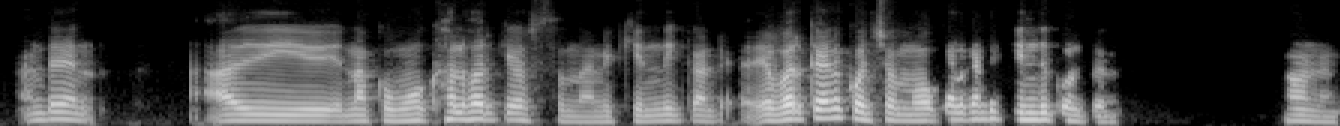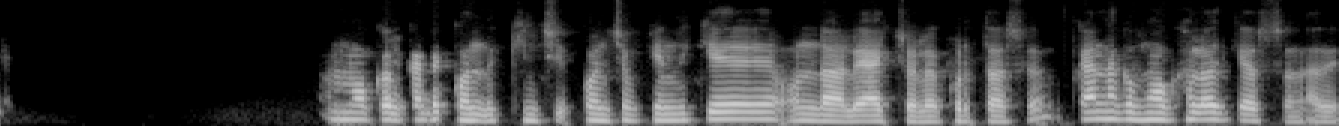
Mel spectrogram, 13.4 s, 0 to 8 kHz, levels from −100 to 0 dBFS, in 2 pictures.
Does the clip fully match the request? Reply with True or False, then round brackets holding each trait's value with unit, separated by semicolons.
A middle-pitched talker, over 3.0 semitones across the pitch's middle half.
True (150 Hz; 3.7 semitones)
